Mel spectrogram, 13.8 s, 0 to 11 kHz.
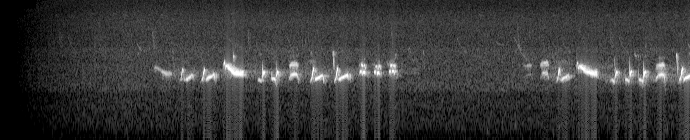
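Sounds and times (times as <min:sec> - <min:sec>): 
Rufous-bellied thrush whistled song: 0:02.8 - 0:08.4, 0:10.0 - 0:13.7.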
